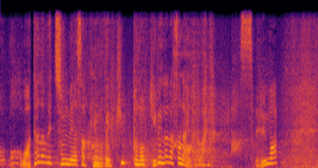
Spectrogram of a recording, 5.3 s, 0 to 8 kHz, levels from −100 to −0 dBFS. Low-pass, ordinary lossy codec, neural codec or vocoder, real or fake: 7.2 kHz; none; codec, 16 kHz, 1 kbps, X-Codec, HuBERT features, trained on LibriSpeech; fake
